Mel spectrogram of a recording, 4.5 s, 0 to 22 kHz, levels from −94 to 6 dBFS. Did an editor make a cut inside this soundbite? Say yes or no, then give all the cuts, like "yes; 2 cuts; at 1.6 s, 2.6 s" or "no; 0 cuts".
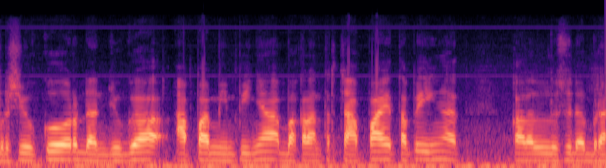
yes; 1 cut; at 1.3 s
